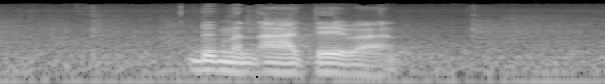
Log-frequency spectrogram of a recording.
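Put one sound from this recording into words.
A middle-aged man speaks briefly into a microphone.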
